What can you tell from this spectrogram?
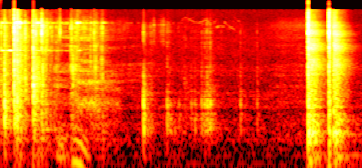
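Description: Hammer blows on a steel drift punch, driving at a ground-off steel rivet in a snowmobile's aluminum tunnel bulkhead: a quick run of sharp metallic strikes, a few lighter taps, then two more hard strikes near the end. The rivet is not budging under hand punching.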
